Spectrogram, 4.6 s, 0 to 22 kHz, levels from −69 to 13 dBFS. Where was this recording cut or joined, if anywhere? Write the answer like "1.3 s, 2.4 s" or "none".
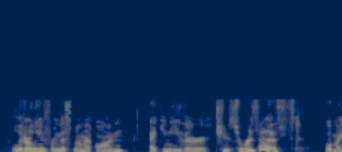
2.8 s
